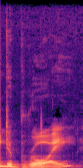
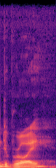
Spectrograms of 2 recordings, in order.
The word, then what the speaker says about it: de Broglie: bit in 1924 louis de bruy this is how it's said uh louis de bruy as a dutch person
